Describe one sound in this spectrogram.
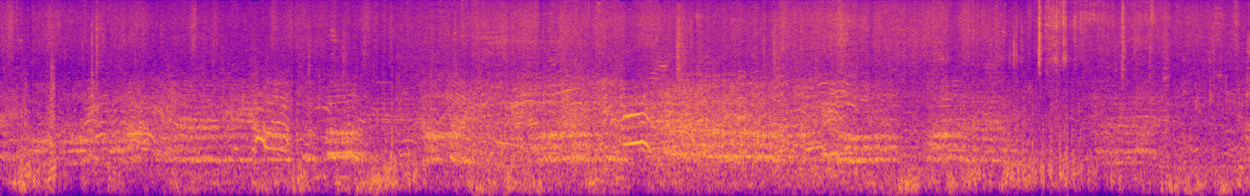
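A large crowd chants and sings loudly in an open stadium.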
